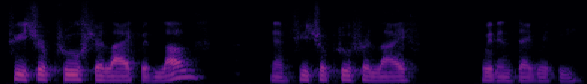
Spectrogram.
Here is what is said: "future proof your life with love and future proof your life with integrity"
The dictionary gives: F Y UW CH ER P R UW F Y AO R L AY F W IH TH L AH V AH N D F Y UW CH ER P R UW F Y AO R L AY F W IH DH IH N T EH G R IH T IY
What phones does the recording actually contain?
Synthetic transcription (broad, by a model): F Y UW CH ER P R UW F Y AO R L AY F W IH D L AH V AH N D F Y UW CH ER P R UW F Y AO R L AY F W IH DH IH N T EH G R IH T IY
